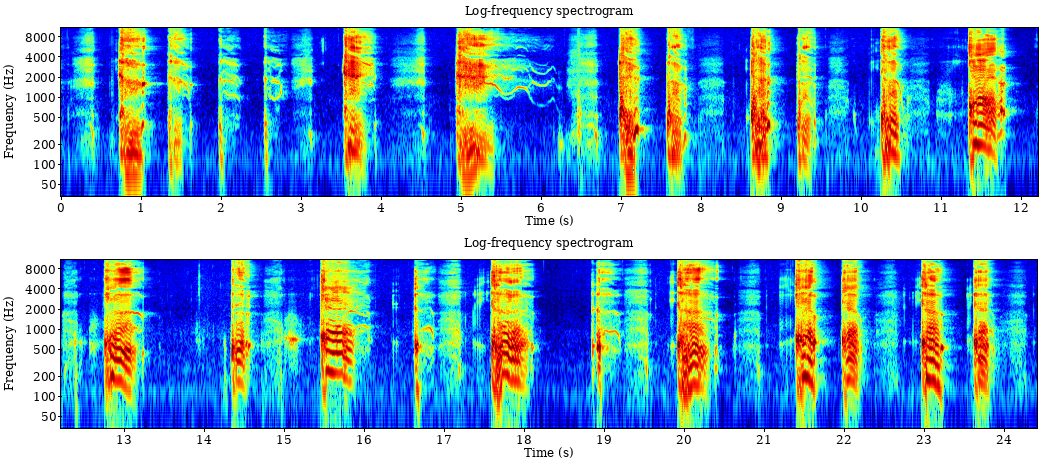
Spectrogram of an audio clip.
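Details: Repeated harsh barking coughs in rapid bursts, about thirty over twenty-four seconds, in a quiet room, from a cough that has allowed about two days without sleep; barking cough.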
